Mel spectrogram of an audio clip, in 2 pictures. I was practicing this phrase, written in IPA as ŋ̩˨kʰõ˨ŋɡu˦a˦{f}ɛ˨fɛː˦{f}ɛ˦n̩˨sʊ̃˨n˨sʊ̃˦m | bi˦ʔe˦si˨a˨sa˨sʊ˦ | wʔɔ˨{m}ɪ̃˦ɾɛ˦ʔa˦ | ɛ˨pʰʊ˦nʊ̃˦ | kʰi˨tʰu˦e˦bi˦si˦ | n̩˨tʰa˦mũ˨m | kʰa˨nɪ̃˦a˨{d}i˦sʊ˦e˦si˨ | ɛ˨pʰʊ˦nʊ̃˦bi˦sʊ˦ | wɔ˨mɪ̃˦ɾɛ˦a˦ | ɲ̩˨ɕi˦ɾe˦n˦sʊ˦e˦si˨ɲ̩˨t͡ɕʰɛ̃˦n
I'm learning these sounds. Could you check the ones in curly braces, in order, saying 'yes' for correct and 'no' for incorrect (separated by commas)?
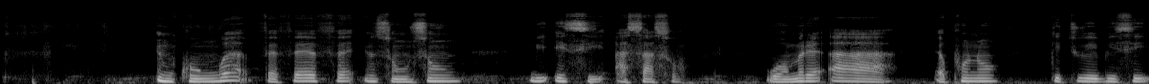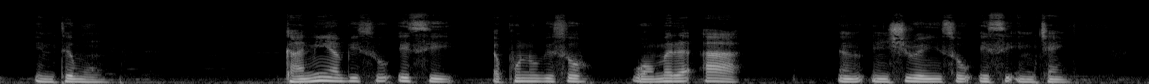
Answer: yes, yes, yes, no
